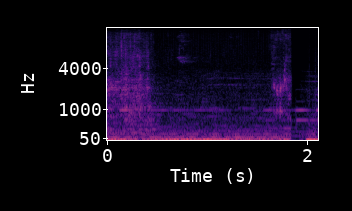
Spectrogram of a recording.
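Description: Water splashes and gurgles as six glasses of it are poured into a cooking pot in short bursts, close up, with a quieter pause between pours.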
